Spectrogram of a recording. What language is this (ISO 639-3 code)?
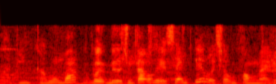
vie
